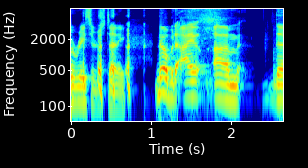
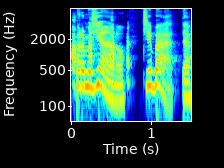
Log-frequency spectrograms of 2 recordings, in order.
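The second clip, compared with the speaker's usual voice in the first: put-on Italian pronunciation, higher pitched; 9 semitones higher than usual. Joking about food words, saying it like Giada De Laurentiis. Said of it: "like Giada De Laurentiis when she says".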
